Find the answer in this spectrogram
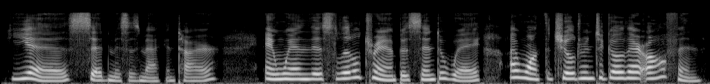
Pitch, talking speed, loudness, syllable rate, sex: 230 Hz, 170 wpm, -17 LUFS, 4.3 syllables/s, female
